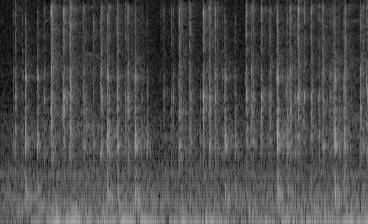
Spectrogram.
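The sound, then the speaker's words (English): Rapid, continuous typing on a loud mechanical keyboard, with sharp clicky keystrokes clattering in an uneven rhythm throughout, with no talking. “My super loud mechanical keyboard here.”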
